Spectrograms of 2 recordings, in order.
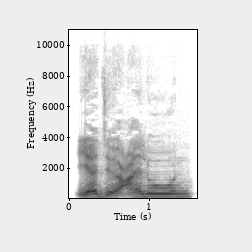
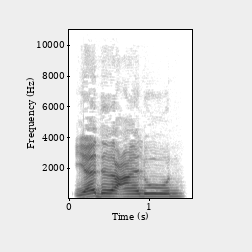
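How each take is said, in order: First: The middle consonant is a j sound. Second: The middle consonant is a d sound. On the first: The speaker calls it right. "Mesti dibaca dengan jim" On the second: The speaker calls it wrong. "ini suara dal jadinya"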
